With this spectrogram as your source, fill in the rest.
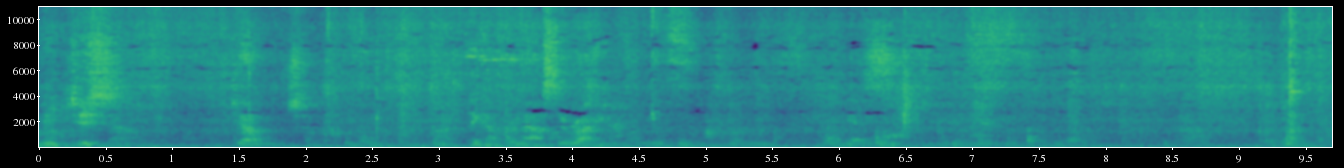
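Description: A man speaks to a small room, heard from a few metres away.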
